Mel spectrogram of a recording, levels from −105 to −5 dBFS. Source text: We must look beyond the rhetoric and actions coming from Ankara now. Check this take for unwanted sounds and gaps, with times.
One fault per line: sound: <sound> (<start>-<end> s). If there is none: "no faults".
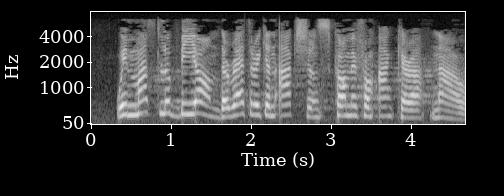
no faults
